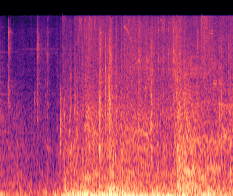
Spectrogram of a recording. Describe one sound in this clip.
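A gun fires loudly at close range.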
